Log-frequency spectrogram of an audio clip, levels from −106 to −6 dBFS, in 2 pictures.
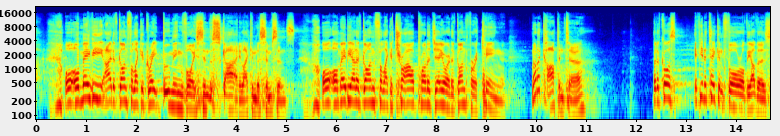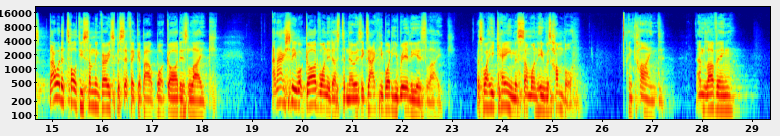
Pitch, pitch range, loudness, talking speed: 160 Hz, 135-185 Hz, -19 LUFS, 190 wpm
